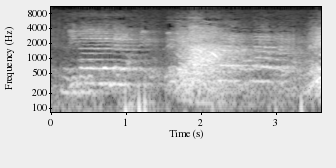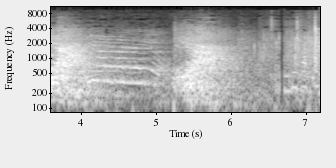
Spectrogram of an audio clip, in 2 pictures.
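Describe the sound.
A crowd cheers and chants during a vote count in three loud surging waves, roughly two seconds apart, with voices rising together and dropping back to a murmur between each burst.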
